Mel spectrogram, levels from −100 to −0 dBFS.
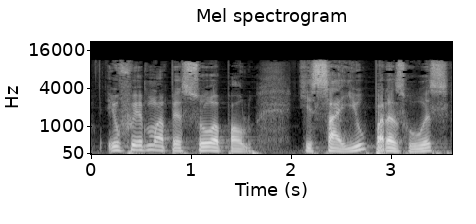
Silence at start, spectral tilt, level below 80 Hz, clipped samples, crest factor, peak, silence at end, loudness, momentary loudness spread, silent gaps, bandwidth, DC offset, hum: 0.15 s; -4.5 dB/octave; -38 dBFS; under 0.1%; 16 dB; -6 dBFS; 0 s; -20 LUFS; 8 LU; none; 11.5 kHz; under 0.1%; none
